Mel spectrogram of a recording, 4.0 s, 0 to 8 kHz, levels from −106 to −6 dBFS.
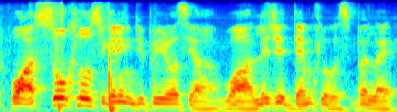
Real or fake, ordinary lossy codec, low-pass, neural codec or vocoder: real; none; 7.2 kHz; none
